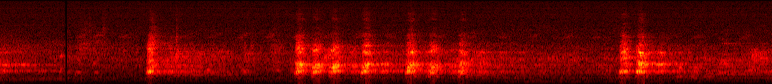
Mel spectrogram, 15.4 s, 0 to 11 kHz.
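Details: Night barking by Rex the dog at Pyrga, February 27, 2018: a single bark, then a rapid run of about eight harsh barks, a pause, and a short double bark. Still, quiet surroundings.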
